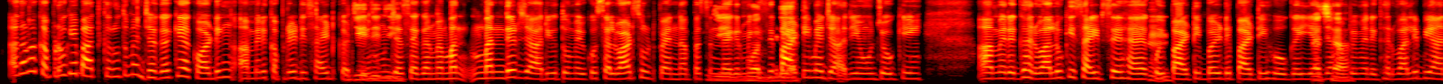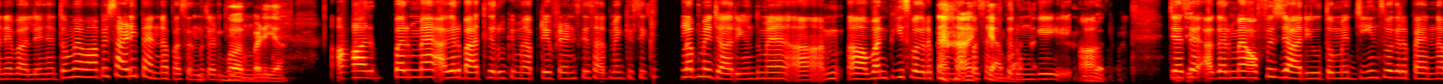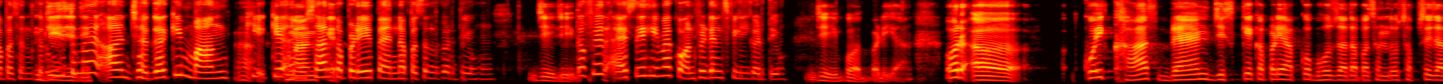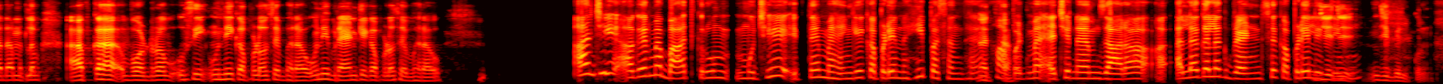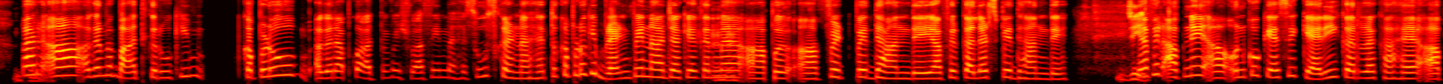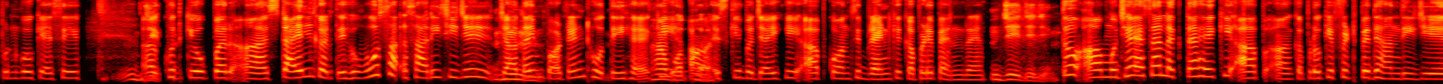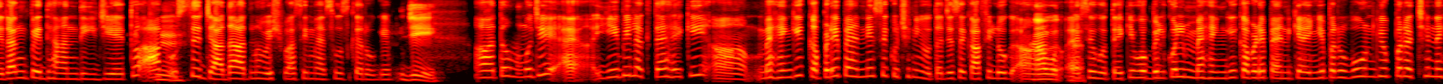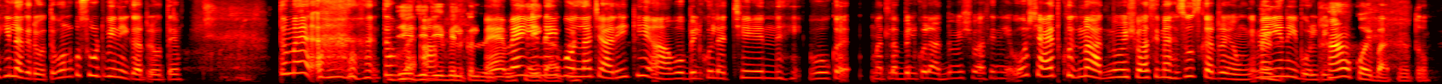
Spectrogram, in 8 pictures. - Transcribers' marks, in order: in English: "अकॉर्डिंग"; in English: "डिसाइड"; in English: "पार्टी"; other background noise; in English: "साइड"; in English: "पार्टी बर्थडे पार्टी"; in English: "फ्रेंड्स"; chuckle; in English: "वन पीस"; in English: "ऑफिस"; tapping; in English: "कॉन्फिडेंस फील"; in English: "वार्डरोब"; in English: "बट"; unintelligible speech; in English: "कलर्स"; in English: "कैरी"; in English: "स्टाइल"; in English: "इम्पोर्टेंट"; in English: "सूट"; laugh; sniff
- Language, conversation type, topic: Hindi, podcast, कपड़े पहनने से आपको कितना आत्मविश्वास मिलता है?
